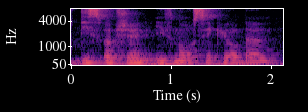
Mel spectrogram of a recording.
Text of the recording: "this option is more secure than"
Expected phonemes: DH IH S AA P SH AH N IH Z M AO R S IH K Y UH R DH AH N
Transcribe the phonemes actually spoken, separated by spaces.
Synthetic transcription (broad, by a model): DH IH S AA P SH AH N IH Z M AO R S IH K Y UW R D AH N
